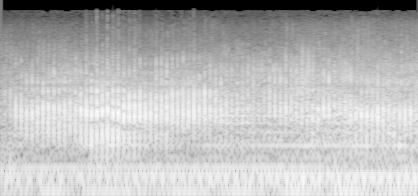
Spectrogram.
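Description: Helicopter rotor blades beating in a fast, even pulse over a low engine hum, growing louder over the first second and then holding steady.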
